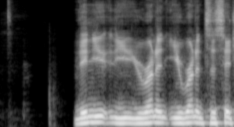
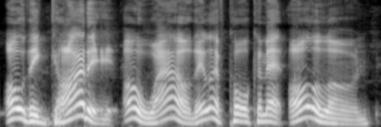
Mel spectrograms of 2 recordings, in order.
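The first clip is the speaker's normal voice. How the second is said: higher, amazed play reaction; real excited reaction; 4 semitones higher, slower than usual. Real, not acted. Fan watching a fourth-down conversion, excited.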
